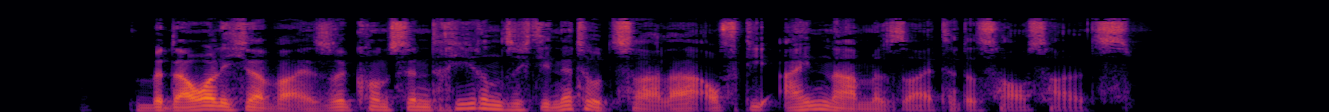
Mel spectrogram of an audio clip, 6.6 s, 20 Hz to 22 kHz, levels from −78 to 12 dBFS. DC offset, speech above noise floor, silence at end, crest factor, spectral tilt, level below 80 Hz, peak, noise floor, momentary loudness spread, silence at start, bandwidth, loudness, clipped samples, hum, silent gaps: under 0.1%; 63 dB; 1 s; 22 dB; -3 dB/octave; -54 dBFS; -4 dBFS; -88 dBFS; 9 LU; 0.7 s; 11.5 kHz; -24 LUFS; under 0.1%; none; none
